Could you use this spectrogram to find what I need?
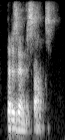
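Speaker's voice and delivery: ordinary delivery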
